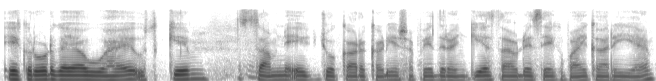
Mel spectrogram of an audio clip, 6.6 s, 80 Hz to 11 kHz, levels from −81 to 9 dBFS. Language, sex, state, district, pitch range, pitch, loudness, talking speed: Hindi, male, Chhattisgarh, Bastar, 115-130 Hz, 120 Hz, -24 LUFS, 210 wpm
